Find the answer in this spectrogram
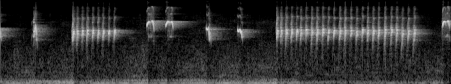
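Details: Olive-backed sunbird (kolibri ninja) training song for cage birds, high-pitched: a buzzy trill, a few thin whistled chips, then a sustained rapid trill over a second long.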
